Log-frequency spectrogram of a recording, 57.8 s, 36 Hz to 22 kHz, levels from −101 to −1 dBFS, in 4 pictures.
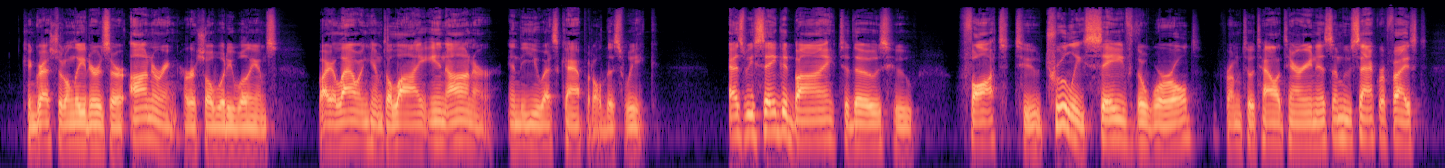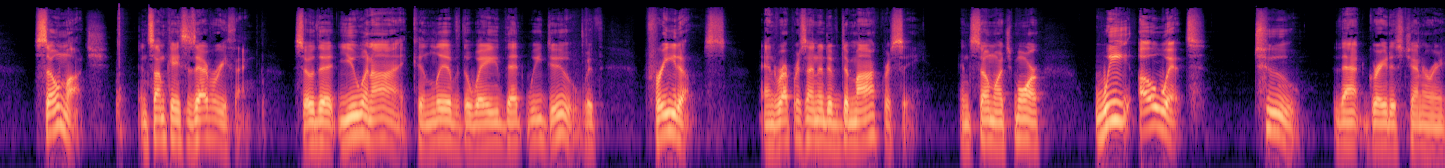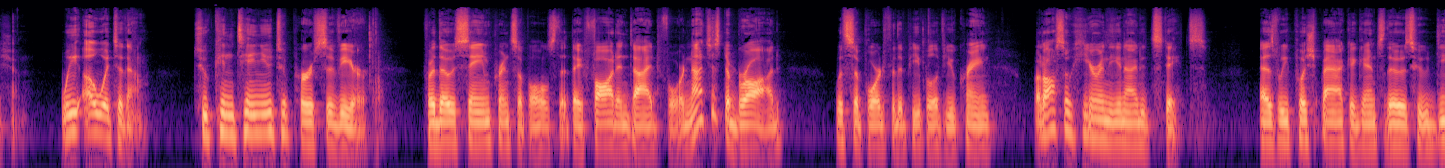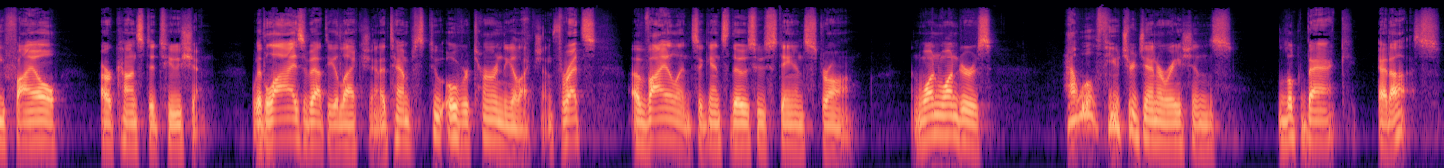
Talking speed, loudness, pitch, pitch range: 150 wpm, -20 LUFS, 100 Hz, 95-110 Hz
